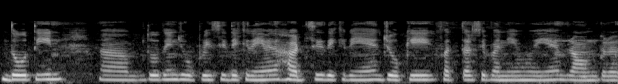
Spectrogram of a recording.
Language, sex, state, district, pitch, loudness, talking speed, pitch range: Hindi, female, Bihar, Gopalganj, 210 Hz, -19 LUFS, 230 wpm, 205-220 Hz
